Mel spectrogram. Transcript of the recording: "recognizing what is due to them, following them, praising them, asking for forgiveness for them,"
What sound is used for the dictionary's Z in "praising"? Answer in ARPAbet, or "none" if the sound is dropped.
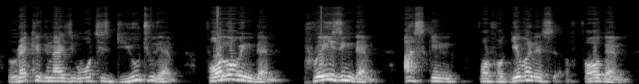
Z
